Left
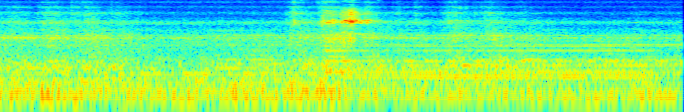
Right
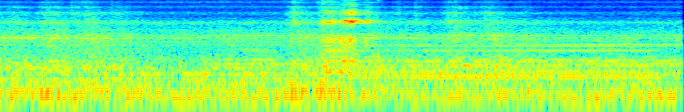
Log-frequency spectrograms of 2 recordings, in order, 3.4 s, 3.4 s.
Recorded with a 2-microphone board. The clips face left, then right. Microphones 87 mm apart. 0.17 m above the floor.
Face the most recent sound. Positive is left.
turn(degrees=-35)  # may be behind; listen again after turning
